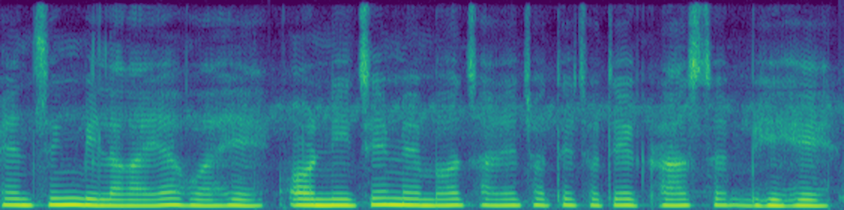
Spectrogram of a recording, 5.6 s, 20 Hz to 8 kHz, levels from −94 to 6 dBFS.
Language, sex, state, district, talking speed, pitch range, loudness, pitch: Hindi, female, Arunachal Pradesh, Papum Pare, 170 wpm, 220-230 Hz, -13 LUFS, 225 Hz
